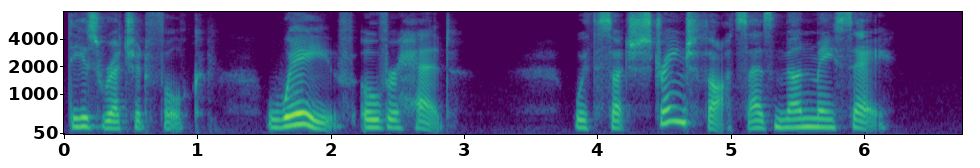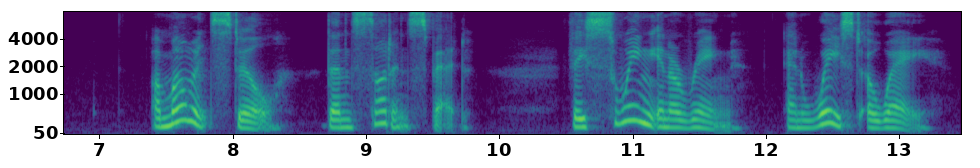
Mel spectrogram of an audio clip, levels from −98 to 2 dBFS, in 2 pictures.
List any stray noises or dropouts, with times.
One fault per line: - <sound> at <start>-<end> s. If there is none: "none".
none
